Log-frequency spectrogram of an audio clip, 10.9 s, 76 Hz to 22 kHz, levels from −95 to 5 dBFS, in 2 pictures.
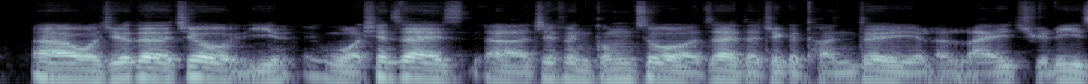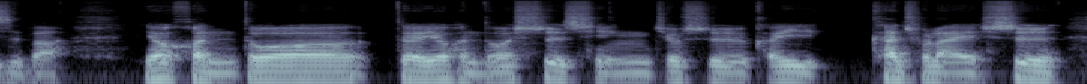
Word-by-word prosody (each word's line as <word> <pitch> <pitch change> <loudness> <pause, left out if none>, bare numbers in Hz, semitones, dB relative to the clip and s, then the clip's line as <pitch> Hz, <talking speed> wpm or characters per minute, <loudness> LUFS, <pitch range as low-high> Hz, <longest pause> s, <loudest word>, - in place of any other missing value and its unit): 呃， 105 0 +6
我 100 -1 +5
觉 105 +4 +3
得 120 +1 +7
就 120 -6 +5
以 95 +1 -5 0.2
我 95 -5 -1
现 120 - +1
在 115 -3 +6
思 - - -10
呃， 85 -1 0
这 110 +6 -4
份 105 -3 -4
工 100 +3 -4
作 - - +2
在 - - +3
的 - - -4
这 - - -4
个 - - -5
团 80 - -7
队 90 -5 0
来 - - -8
来 80 +2 -3
举 85 - -10
例 95 -1 -2
子 85 -1 -8
吧。 75 -3 -8 0.4
有 - - +2
很 80 0 -2
多 90 0 +2
对， 90 - +1
有 95 - +2
很 85 -4 -6
多 85 +2 -4
事 85 - -3
情 80 +1 -7
就 90 - -5
是 85 -1 -6
可 85 - -6
以 90 -2 -3 0.2
看 - - +1
出 - - -6
来 80 -2 -1
是， 90 +3 -1
90 Hz, 245 characters per minute, -27 LUFS, 85-100 Hz, 0.4 s, 得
